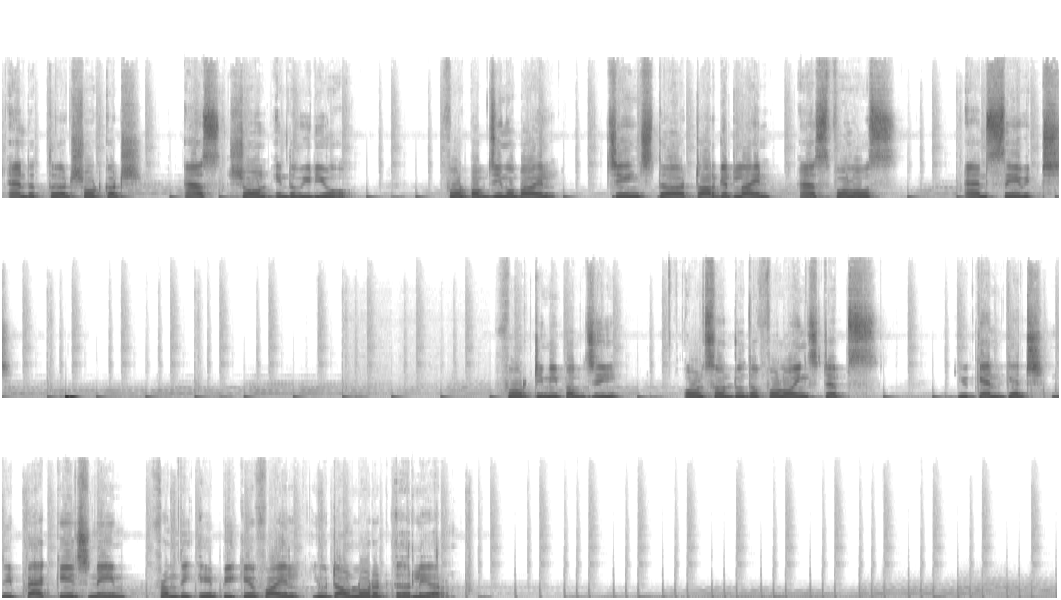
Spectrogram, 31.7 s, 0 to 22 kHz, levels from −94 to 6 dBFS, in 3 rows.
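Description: At 11.21 s a deep thump peaking at about -7 dBFS dies away within roughly 21 ms: a phantom power thump, where switching the supply on a live input sent a voltage step through the coupling capacitors.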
